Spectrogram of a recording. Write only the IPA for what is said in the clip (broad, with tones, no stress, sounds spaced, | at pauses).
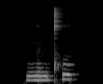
n̪ ɵ˨ n t̪ʰ ʊ˥ k̚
